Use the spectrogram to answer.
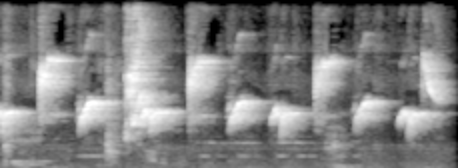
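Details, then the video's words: Alinea-type branjangan, a contest bush lark known for long varied song rather than volume, singing a rapid string of nine rising notes, some clear, some buzzy, almost without pause. "Burung branjangan alinea gacor"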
